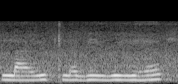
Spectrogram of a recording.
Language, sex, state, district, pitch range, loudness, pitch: Hindi, female, Jharkhand, Deoghar, 205-210 Hz, -11 LUFS, 210 Hz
